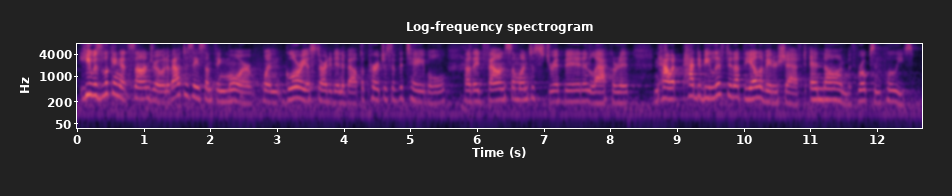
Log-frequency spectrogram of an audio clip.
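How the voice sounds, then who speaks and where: A woman reading first-person literary narration aloud in a measured, even way. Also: mid-range voice. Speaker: reader. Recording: echoey room with faint noise.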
